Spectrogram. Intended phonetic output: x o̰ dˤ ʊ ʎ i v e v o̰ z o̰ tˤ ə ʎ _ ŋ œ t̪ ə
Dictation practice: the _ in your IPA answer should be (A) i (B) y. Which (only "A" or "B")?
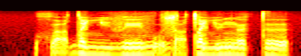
B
